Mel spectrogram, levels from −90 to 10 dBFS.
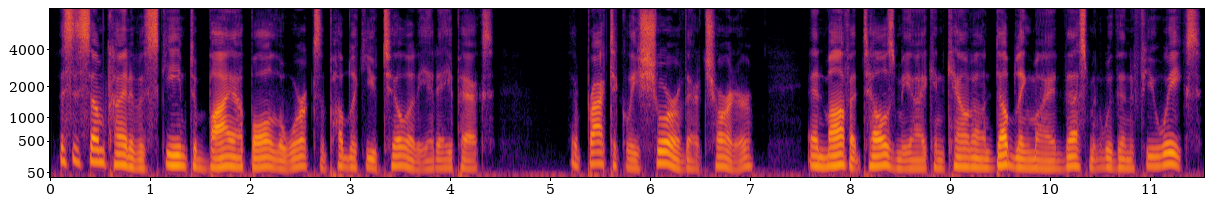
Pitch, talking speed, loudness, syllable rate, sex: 120 Hz, 205 wpm, -19 LUFS, 5.5 syllables/s, male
